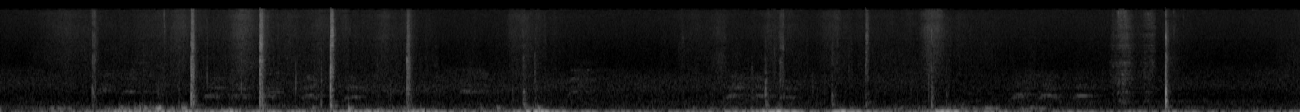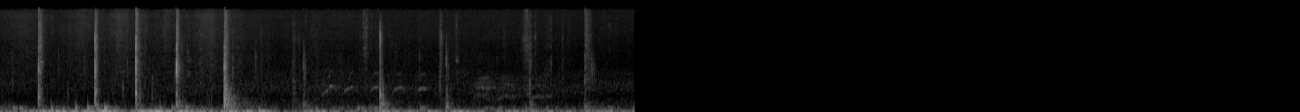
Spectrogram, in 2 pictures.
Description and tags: Backyard Wooden Stairs
Steps on some back patio-like wooden stairs.
back, steps, wooden, yard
